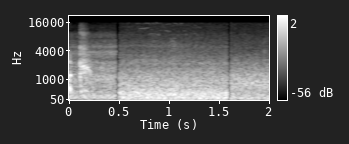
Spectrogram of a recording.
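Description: Steady outdoor background noise with the hum of distant road traffic, briefly dipping about half a second in.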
